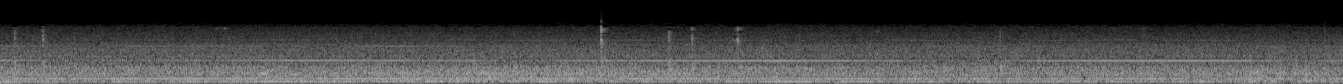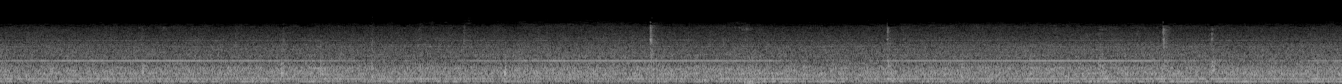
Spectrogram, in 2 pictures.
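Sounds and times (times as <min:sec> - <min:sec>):
JR East E351 series tilting train running roar on a Super Azusa express: 0:00.0 - 0:26.8
thin constant whine near 1 kHz: 0:00.0 - 0:26.8
train motor hum: 0:00.0 - 0:26.8.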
